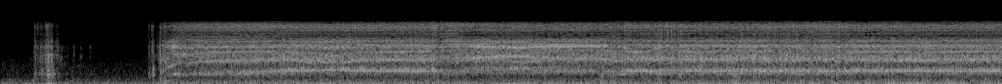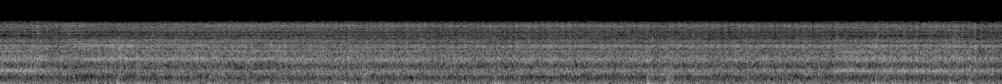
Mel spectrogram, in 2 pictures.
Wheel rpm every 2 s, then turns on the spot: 10, 140, 160, 160, 160, 160, 160, 160, 160, 160.
none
